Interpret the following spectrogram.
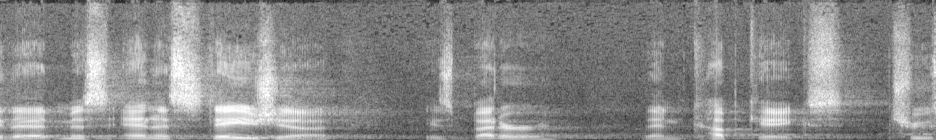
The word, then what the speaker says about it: Anastasia: miss Anastasia and it is pronounced Anastasia believes in the enchanting power of children's books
